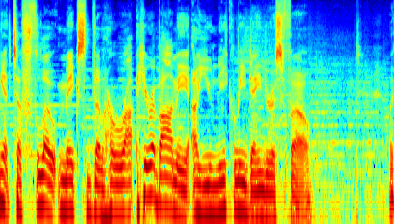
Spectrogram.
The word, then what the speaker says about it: Hirabami: It's Hirabami, not Hirambe. Ugh, I'm stupid.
